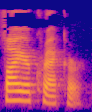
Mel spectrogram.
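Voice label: "firecracker", English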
